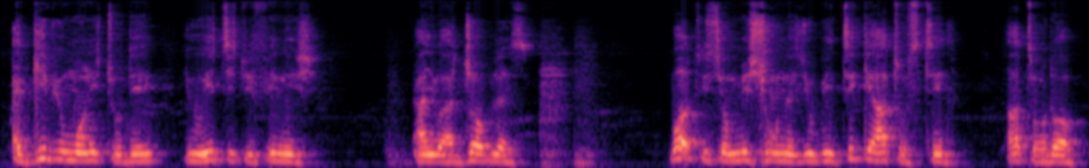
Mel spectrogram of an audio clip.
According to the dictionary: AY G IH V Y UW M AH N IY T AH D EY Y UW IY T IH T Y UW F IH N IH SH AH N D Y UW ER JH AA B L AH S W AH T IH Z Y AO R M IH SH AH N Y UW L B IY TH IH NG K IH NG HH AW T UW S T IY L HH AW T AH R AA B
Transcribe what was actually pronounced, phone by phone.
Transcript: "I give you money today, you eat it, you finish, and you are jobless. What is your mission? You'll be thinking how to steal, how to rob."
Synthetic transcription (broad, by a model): AY G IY V Y UW M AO N IY T AH D EY Y UW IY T IH T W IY F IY N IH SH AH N Y UW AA JH AA B L AH S W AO T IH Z Y AO M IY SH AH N Y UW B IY T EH K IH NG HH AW T UW S T IY L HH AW T AH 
